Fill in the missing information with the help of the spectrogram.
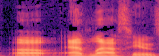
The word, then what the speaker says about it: Atlassian: Yeah, Atlassian, spelled with an A. – A-T. – A-T.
